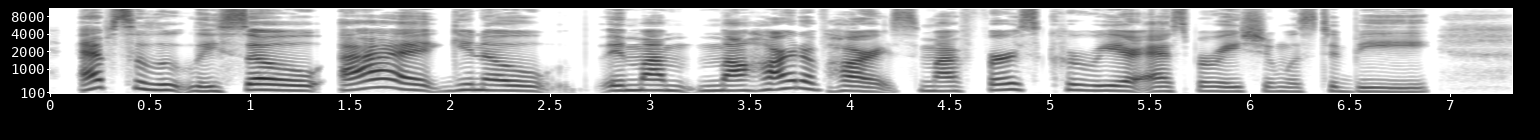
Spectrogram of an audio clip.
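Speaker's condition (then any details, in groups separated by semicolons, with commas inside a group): No condition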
